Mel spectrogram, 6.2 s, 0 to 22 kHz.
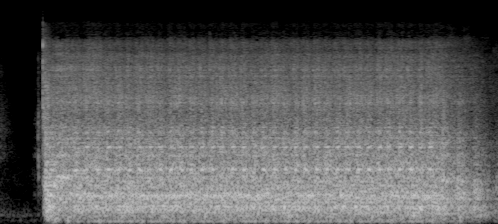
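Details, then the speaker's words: Ford 8N tractor cranking after parking in field and bending the ignition contact points: starter churns steadily about three pulses a second, then winds down without catching; plug laid out shows no spark, owner suspects points adjustment or a damaged coil. "nope all right we have no spark i pulled out the spark plug here and laid it on here and it's not sparky at all so there's definitely something wrong with the ignition obviously"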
